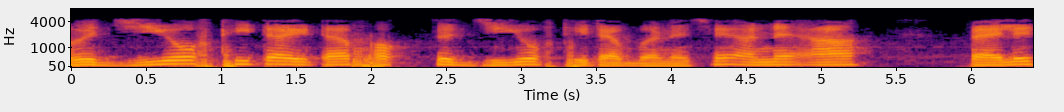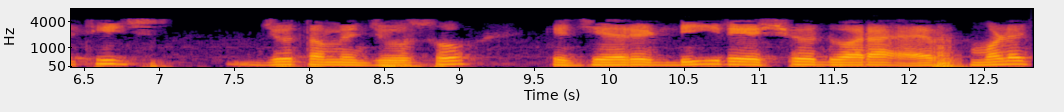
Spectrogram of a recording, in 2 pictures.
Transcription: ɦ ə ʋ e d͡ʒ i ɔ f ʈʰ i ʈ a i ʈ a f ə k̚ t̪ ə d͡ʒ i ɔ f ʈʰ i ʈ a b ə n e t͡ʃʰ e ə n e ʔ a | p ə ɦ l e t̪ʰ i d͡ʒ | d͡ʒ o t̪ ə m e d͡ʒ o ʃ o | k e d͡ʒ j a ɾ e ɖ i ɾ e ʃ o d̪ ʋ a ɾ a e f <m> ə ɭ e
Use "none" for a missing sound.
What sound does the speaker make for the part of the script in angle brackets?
m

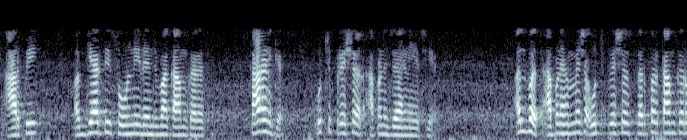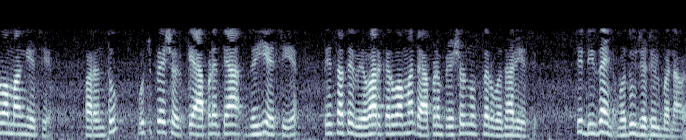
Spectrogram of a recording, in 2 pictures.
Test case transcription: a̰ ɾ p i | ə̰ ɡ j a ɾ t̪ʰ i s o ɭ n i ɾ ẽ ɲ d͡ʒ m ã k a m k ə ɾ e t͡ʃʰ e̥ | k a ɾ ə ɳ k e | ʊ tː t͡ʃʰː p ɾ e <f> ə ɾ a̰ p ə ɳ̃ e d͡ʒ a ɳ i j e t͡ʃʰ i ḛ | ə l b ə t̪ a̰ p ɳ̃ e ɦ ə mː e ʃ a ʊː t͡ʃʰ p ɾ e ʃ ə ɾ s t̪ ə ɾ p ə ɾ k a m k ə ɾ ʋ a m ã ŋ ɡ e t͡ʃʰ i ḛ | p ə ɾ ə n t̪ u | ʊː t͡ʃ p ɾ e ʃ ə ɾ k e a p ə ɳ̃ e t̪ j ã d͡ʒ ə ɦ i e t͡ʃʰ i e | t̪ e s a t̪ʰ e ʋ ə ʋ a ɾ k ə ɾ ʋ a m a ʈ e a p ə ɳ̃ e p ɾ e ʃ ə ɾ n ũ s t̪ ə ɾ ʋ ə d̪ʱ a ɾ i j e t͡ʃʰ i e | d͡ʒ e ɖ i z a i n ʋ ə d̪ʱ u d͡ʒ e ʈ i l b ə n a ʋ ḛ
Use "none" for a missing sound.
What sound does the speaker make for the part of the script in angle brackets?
ʃ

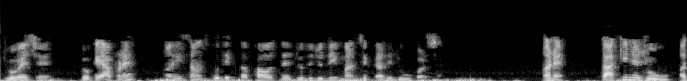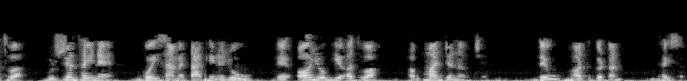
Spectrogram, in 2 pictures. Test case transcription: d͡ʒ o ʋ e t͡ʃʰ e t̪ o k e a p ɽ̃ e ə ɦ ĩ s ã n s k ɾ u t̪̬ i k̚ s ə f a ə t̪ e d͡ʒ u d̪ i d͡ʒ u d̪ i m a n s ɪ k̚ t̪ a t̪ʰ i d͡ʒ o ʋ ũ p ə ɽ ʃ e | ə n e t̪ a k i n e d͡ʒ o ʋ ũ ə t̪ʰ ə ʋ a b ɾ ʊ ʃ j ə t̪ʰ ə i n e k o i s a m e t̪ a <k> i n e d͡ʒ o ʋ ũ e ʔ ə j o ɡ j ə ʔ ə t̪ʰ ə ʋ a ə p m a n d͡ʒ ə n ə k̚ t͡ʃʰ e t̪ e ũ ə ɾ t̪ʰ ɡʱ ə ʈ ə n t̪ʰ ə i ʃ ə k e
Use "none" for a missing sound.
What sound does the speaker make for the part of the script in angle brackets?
k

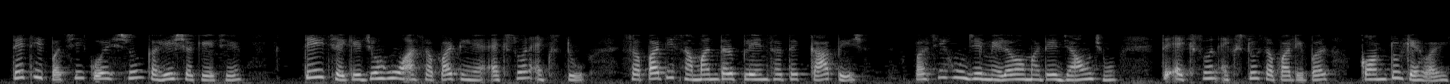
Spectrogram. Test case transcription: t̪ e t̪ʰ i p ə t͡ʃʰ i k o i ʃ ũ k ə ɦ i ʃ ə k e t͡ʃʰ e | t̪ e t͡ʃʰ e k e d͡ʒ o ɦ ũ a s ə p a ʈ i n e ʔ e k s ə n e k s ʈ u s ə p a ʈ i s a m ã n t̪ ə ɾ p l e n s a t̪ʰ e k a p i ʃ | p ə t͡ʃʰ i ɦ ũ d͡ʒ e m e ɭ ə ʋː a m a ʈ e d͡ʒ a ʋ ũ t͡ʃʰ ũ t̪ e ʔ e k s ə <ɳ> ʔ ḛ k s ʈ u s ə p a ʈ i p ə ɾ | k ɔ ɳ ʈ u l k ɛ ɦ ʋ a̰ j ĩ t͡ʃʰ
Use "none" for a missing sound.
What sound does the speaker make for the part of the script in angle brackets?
n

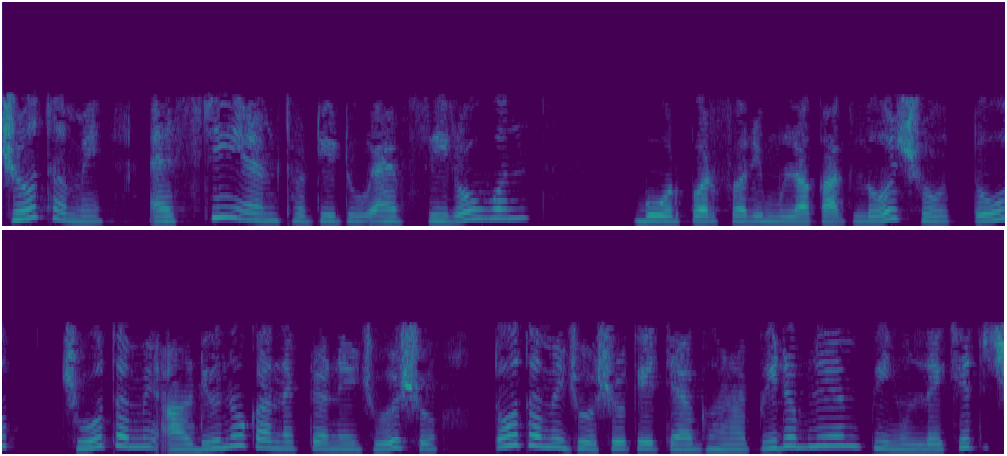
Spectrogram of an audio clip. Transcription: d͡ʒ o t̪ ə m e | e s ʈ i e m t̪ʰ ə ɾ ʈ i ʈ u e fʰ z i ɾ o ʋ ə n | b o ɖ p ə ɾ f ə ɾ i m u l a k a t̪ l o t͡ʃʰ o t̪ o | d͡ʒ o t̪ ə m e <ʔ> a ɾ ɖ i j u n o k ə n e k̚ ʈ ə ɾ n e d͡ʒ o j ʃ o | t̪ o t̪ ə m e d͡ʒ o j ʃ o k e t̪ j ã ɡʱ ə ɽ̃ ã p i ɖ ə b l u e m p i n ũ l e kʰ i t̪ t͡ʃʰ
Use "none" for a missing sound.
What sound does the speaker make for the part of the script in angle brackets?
ʔ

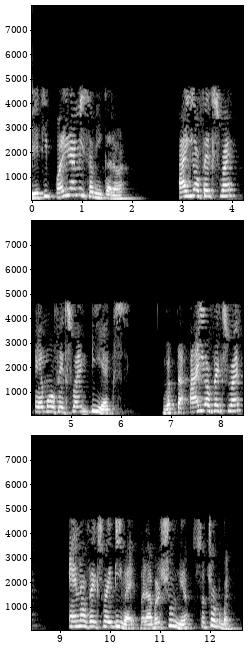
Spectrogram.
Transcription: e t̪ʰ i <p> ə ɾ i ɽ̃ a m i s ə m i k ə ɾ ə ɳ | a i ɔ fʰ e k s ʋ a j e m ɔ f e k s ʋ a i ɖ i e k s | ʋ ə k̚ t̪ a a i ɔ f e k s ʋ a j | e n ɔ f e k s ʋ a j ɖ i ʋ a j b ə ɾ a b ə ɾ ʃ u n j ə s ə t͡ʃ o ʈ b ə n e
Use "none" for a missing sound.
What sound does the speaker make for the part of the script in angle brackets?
p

